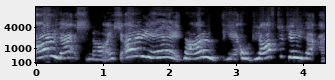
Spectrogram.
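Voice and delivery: very high, slow, comic English accent, Oh stretched. Showing how people in a comedy film talked: imitating Monty Python English accent. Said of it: "the temperament of all those people talking like this".

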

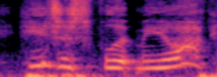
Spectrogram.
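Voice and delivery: put-on shrill scream, pitched very high. Retelling how a lady in the stands started screaming: imitating a lady screaming. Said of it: "she just starts screaming".

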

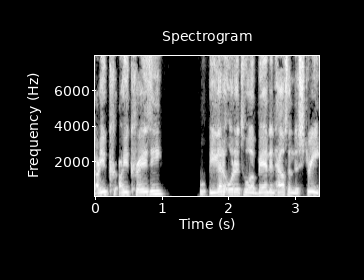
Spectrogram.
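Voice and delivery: normal talking voice

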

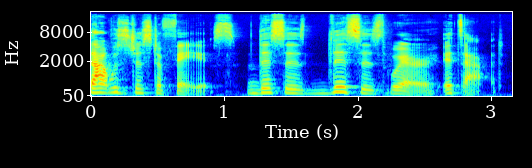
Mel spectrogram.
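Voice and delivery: ordinary delivery

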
